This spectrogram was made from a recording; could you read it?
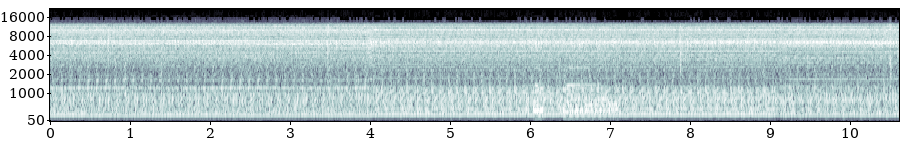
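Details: E-bike motor driven by its controller, switched from assist speed 2 to speed 1 of 3 during controller troubleshooting: steady electric whine stepping in pitch, holding, then dropping back; smooth running, no grinding.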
